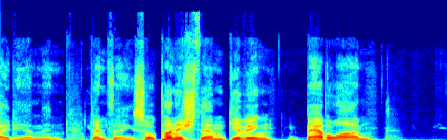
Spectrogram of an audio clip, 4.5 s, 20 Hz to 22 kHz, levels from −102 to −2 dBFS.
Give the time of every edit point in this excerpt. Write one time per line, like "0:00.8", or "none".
0:01.1
0:01.6
0:02.3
